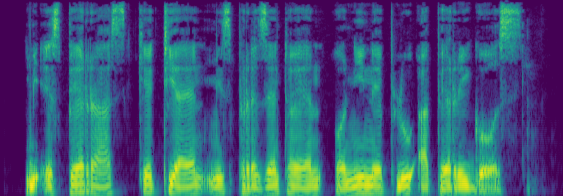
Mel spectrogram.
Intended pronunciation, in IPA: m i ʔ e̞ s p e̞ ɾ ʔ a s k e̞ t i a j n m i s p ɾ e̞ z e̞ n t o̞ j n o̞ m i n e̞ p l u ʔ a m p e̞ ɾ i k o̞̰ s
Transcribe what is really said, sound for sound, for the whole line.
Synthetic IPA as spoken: m i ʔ e̞ s p e̞ ɾ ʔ a s k e̞ t i a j n m i s p ɾ e̞ z e̞ n t o̞ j n o̞ n i n e̞ p l u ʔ a p e̞ ɾ i ɡ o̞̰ s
